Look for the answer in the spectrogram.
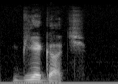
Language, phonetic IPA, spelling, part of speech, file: Polish, [ˈbʲjɛɡat͡ɕ], biegać, verb, Pl-biegać.ogg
